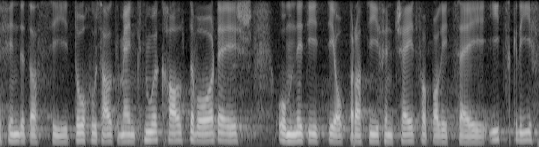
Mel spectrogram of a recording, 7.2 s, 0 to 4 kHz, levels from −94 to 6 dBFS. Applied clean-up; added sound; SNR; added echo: none; none; none; none.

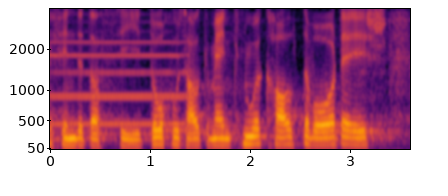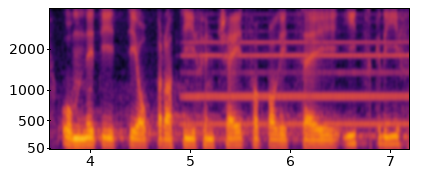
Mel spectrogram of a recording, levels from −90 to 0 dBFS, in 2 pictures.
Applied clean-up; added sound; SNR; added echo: none; Wind instrument, woodwind instrument; 16 dB; none.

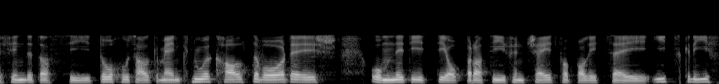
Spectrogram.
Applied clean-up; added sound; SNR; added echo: neural mask model DeepFilterNet 3.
